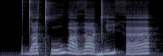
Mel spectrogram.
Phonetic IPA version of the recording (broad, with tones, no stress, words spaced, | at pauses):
dˤo˨˥tʰo˨˥wʌ˧˩ ðˤi˥˩ɡli˦˥ha˨˥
